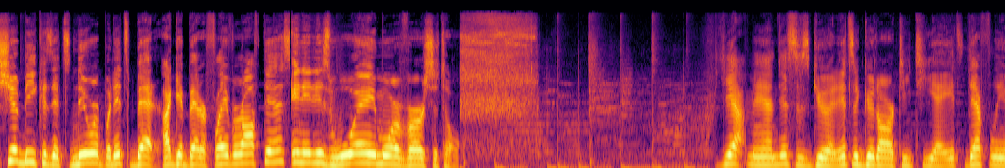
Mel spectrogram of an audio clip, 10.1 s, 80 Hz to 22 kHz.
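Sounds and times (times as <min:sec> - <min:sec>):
background music with steady beat: 0:00.0 - 0:10.0
air hissing through vape: 0:04.6 - 0:05.5.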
